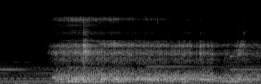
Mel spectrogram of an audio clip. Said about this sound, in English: There it is. Yeah. Your dainty lady snores like a pirate. Yep. It's adorable. Not even just when drunk, just in general. She snores like a fucking pirate. It's adorable to see, like, this 5'2", little petite... 105 pounds.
